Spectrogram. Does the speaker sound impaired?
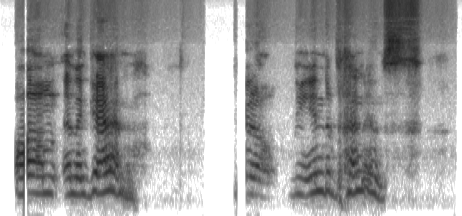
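Yes: cerebral palsy; diagnosed about age one.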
